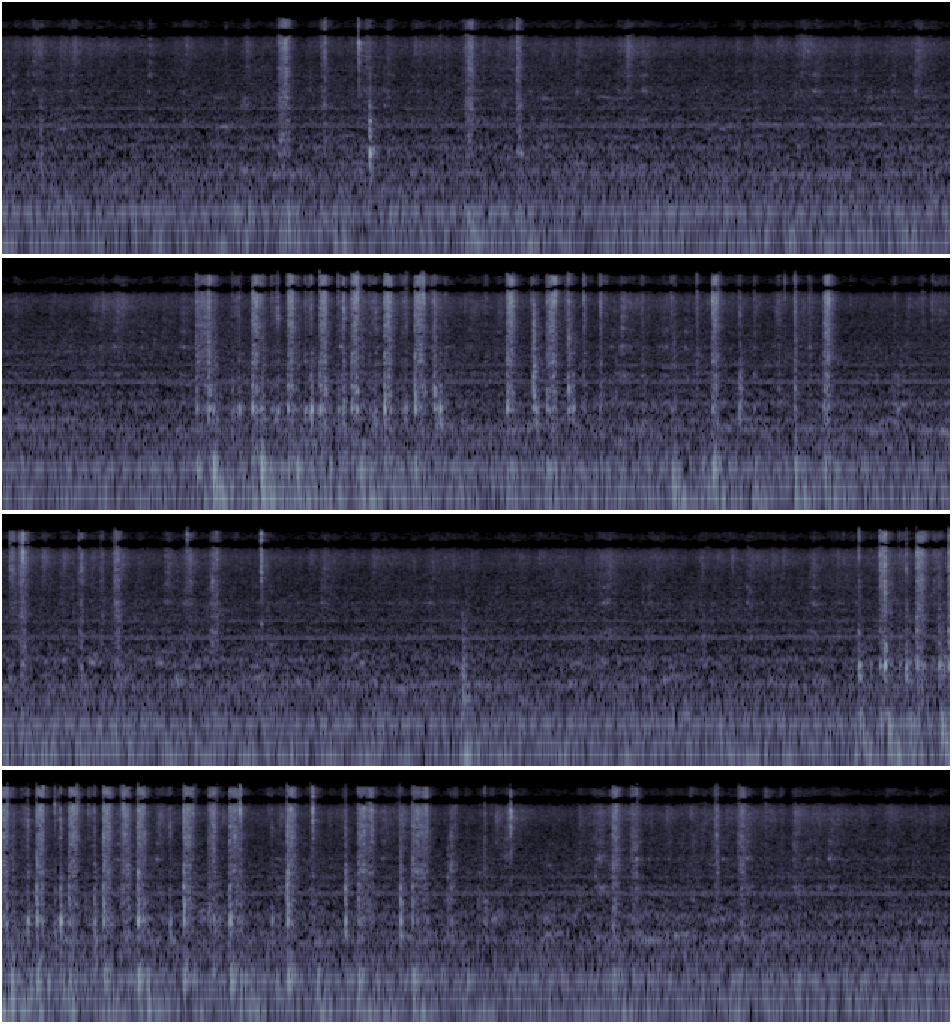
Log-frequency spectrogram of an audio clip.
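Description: Potatoes being slid by hand across the slicing blade of a metal box grater, cutting thin slices. There are two runs of quick, rapid strokes, about ten seconds in and again about twenty-three seconds in, with scattered single scrapes between them, over a steady low hum.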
